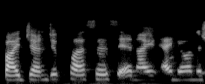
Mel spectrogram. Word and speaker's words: Du Plessis: Technically, it's pronounced Du Plessis. It's very French, and it's my husband's name. And it's mine too, though, right? 36 years after marriage. It's mine. But Du Plessis, and that's how you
